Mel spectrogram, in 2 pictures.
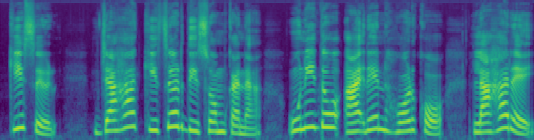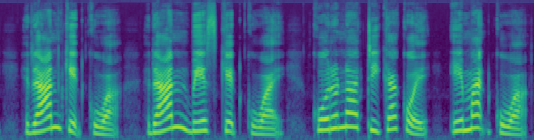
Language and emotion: Santali, neutral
